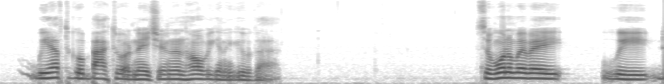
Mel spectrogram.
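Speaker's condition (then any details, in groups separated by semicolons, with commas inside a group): No condition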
